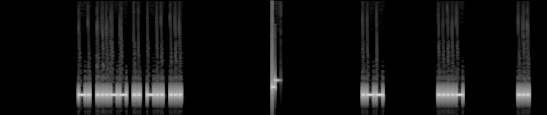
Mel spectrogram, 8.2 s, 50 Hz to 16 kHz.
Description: Morse code, heard as a keyed tone, about 34 wpm, spaced as for 18 wpm, 700 Hz. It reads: N3IDS W4S
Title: USA Call Signs - 5 Characters - 8x Character Spacing - 35wpm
